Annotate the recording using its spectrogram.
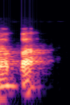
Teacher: bapak itulah yang ada bunyi glotal stop di belakangnya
